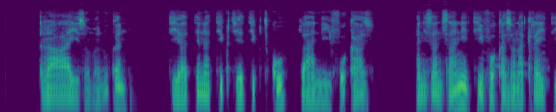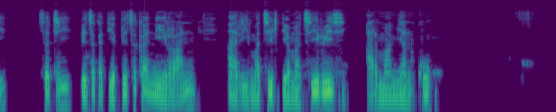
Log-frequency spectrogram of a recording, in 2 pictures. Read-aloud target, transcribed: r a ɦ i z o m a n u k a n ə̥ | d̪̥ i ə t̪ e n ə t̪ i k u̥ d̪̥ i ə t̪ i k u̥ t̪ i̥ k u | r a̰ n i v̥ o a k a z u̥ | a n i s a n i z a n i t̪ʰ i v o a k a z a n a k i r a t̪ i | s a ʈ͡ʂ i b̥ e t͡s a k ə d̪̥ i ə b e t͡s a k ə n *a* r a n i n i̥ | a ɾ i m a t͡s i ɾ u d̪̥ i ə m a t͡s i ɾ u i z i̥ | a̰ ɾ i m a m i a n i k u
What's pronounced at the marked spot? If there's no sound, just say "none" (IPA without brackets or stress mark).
i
